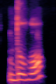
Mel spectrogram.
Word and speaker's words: doivent: दुवो। Very nice हर्षित, क्यों? क्योंकि मैंने अभी अभी बोला कि ENT को प्रोनाउंस नहीं करना है ना, हाँ जी सर।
